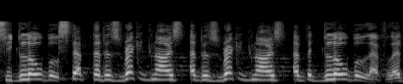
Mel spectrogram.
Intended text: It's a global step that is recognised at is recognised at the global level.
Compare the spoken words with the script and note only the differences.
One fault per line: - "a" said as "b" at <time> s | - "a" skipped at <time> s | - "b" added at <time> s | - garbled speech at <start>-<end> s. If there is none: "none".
none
